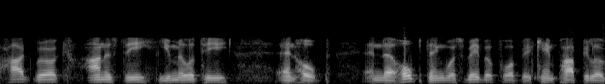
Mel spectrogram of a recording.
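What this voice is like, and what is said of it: Noticeable non-Western-US accent. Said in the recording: “doesn't sound like a Western United States accent ... I love his accent ... I know I have an accent”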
